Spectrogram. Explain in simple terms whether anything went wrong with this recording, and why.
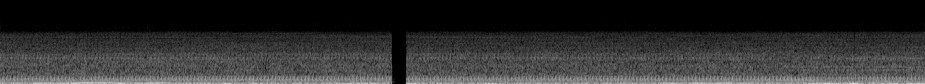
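Two things go wrong here. First, there's hard clipping from about 0.38 to 1.50 s and again from 8.25 to 8.74 s. The sound got louder than some stage in the chain could handle, so the tops of the loudest peaks were simply sliced flat. Those squared-off peaks add a gritty crackle on top of the sound. It's fairly mild, since the overload isn't huge, but you can hear the roughness on the peaks in both stretches.

Second, there's a gap at a join of encoded pieces, running from 3.92 to 4.07 s. The audio drops out in a gap of about 150 milliseconds, with softened edges, and then picks up exactly where it left off. That happens when the audio was compressed in separate chunks and then stuck back together without trimming. Each chunk carries a bit of built-in silence at its start and some padding at its end, and here that leftover silence lands right in the middle of continuous sound.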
